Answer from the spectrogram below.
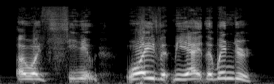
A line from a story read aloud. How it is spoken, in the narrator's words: wailed the boy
